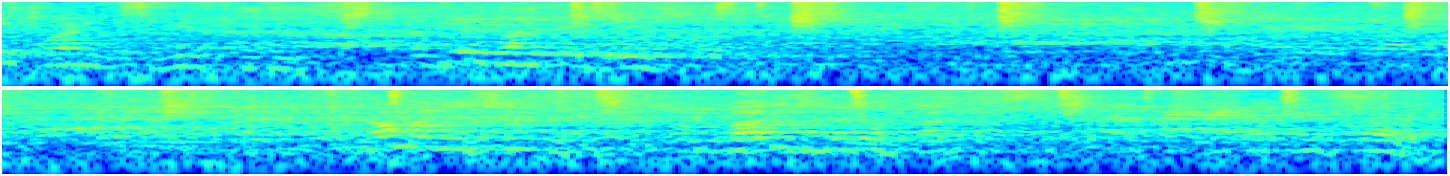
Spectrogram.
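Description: Footsteps tap on a concrete floor at a walking pace.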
